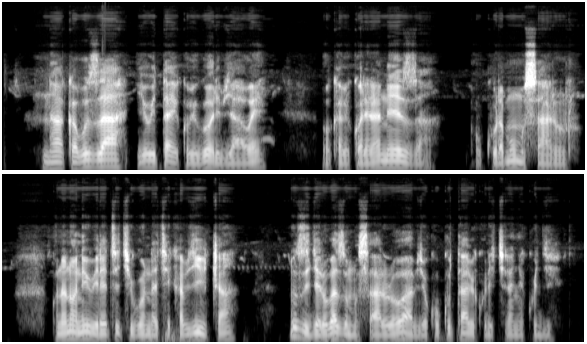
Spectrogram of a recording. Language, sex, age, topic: Kinyarwanda, male, 18-24, agriculture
